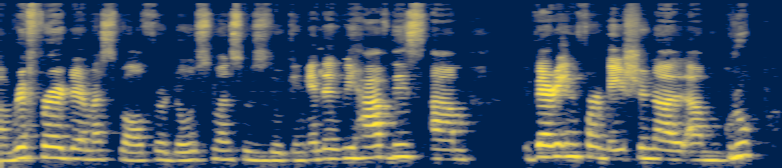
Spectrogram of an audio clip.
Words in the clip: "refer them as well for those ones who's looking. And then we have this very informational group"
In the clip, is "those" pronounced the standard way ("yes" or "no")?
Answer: no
